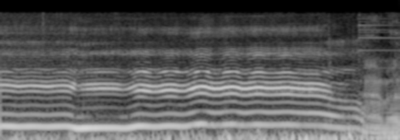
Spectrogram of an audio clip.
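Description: A man singing one long held note, steady with a slight waver, that slides down in pitch near the end.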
